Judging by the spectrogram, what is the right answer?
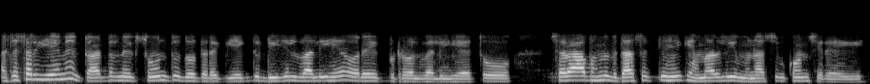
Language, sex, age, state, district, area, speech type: Urdu, male, 18-30, Uttar Pradesh, Saharanpur, urban, conversation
